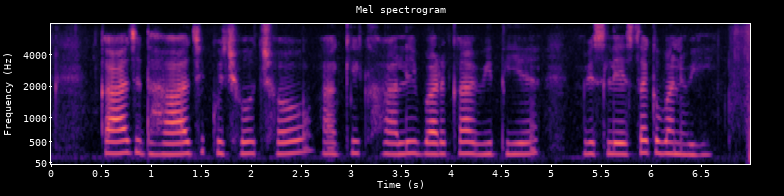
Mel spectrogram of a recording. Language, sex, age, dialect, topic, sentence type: Maithili, female, 41-45, Bajjika, banking, statement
